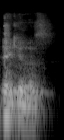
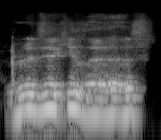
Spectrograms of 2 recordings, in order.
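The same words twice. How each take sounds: First: Said in the usual way. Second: RIDICULOUS stretched slowly over every syllable; drawn-out exclamation. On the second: Acted. Host reacts to the silly peacock message, slow, drawn-out "Ridiculous". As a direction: draw out "Ridiculous" with relish. Same word repeated, drawn out.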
